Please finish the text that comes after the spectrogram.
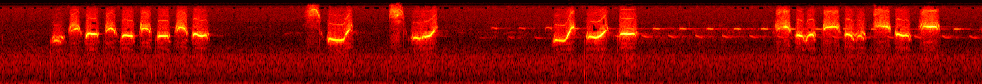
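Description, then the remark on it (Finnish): A person whistles an imitation of great tit song: several bursts of high, bright two-note phrases repeated rhythmically, with short pauses between the bursts, clear over a faint low background. “No jos sinulta pyydetään talitiaista, niin matkit perinteistä titityytä maalaistiaista vai meneekö kaupunkitinttinä lyhyemmällä kaavalla?”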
